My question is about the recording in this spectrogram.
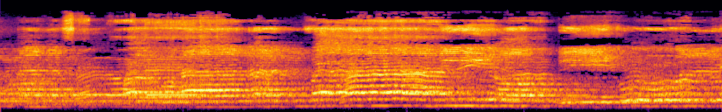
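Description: Many men's voices chanting together in unison: an Islamic devotional chant with long, melodic, held lines.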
